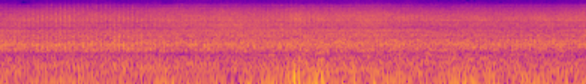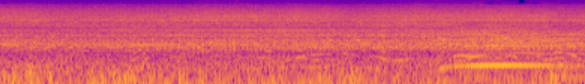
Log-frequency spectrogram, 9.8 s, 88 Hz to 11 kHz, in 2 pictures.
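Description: Eurocopter EC135 helicopter running on the ground with its rotor turning: a loud, steady rush of turbine and rotor noise with a thin high whine. A brief pitched call cuts through near the end.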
